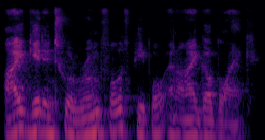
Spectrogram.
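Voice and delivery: plain reading voice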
